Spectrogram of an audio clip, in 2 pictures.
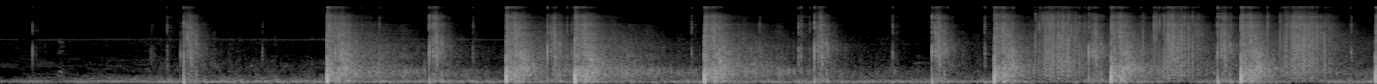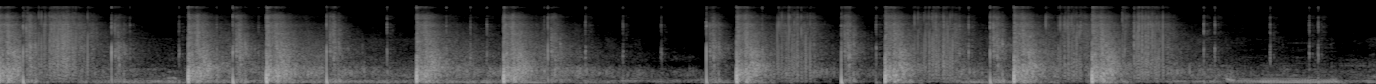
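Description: Aerial fireworks shells bursting in quick succession, about one or two sharp bangs a second, each trailing off. They begin a few seconds in, pause briefly about twenty seconds in, and thin out near the end.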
